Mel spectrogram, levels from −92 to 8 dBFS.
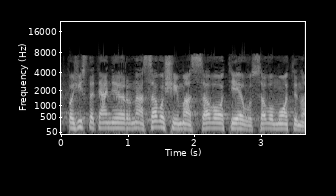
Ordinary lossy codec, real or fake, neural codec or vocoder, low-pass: AAC, 32 kbps; real; none; 7.2 kHz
